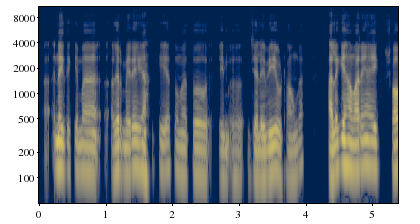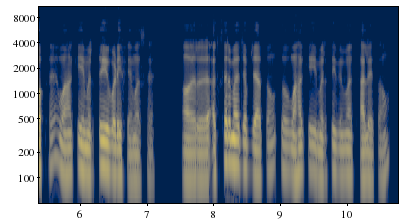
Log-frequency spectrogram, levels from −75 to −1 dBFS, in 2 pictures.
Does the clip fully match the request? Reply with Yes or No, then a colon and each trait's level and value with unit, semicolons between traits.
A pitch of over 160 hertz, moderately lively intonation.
No: low, 115 Hz; average, 3.3 semitones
